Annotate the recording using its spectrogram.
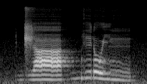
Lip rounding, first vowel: unrounded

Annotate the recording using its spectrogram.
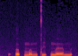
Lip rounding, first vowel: unrounded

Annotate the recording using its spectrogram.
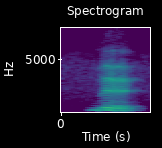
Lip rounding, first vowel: rounded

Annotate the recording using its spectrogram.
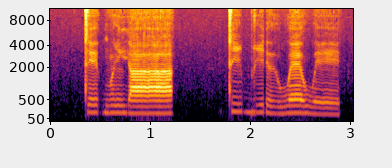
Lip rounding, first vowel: unrounded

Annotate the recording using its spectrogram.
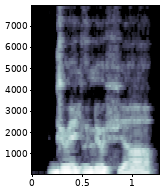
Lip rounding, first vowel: unrounded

